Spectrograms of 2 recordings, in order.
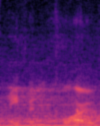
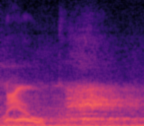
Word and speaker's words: Clove: Just got to be very careful how I try to get that pronunciation right. Ethan Clove. Play ball. Not Clow or clause or anything like that.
